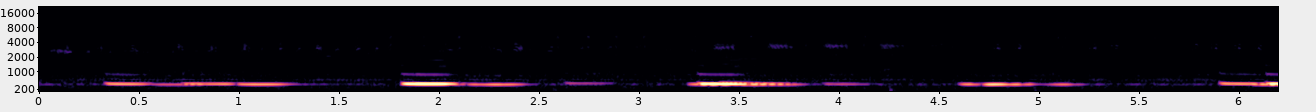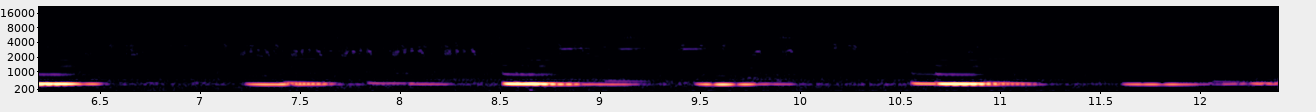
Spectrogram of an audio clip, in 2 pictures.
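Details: Several male European fire-bellied toads giving mating calls: single low, soft 'oo' croaks, repeated in bursts about every half second, with pauses between rounds; faint chirping birds in the background.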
